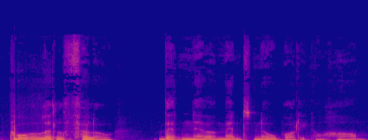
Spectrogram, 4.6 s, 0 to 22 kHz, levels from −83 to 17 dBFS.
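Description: Right at the start, from 0.17 to 0.23 s, the speech hits hard clipping that sounds like microphone overload. It's pushed about 15 dB past the converter's limit, so roughly half the waveform gets its tops sheared flat, giving a harsh, crackly burst. At 0.18 s the level drops by about 2 dB in one step, likely the call software stepping the microphone volume down because of that overload. The same thing happens again, more mildly, from 1.03 to 1.10 s: only about 2 dB over and just a few percent of samples flattened, so there's a slight gritty edge. At 1.17 s the level steps down another 3 dB or so, probably a second automatic gain cut reacting to that peak.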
